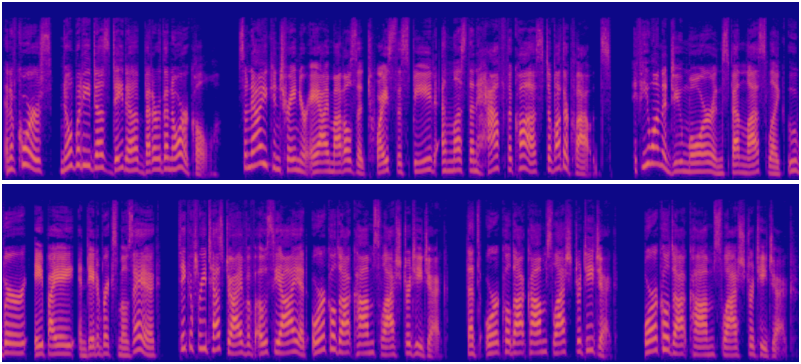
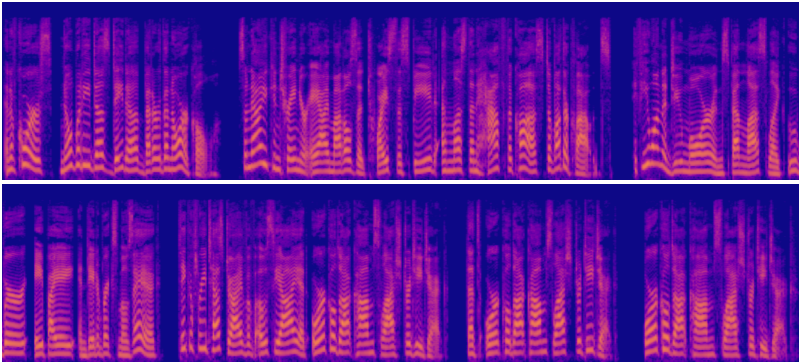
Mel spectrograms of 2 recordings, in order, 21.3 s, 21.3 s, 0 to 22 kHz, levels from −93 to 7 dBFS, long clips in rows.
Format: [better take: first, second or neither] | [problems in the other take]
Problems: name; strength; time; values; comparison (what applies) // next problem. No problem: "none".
second | thin; very slightly; fading below 450 Hz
